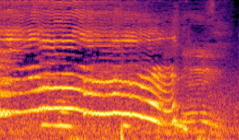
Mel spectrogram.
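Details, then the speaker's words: German Shepherd dog howling and whining, frightened by the sound of firecrackers going off. "బాంబుల sound కి భయమేసేస్తుంది దానికి అమ్మో ఎవరమ్మా ఎవరు బాబ బంబులు వేసారా ఆ టపాకాయలు పేల్చారా"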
